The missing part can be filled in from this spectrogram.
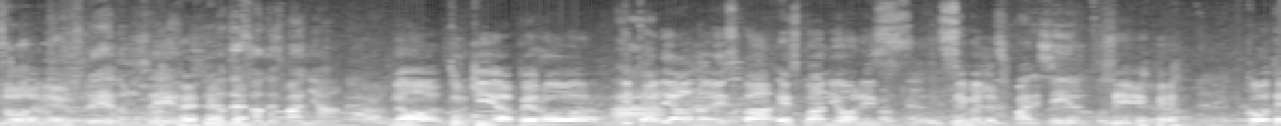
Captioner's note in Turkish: kahkaha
